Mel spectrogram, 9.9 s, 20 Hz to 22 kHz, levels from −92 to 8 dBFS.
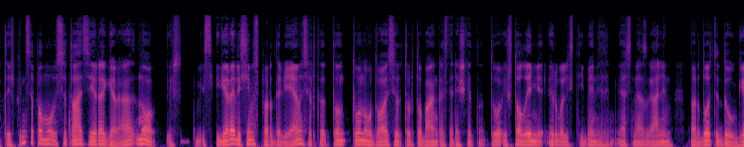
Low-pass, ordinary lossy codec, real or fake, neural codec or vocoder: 14.4 kHz; MP3, 64 kbps; fake; autoencoder, 48 kHz, 32 numbers a frame, DAC-VAE, trained on Japanese speech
